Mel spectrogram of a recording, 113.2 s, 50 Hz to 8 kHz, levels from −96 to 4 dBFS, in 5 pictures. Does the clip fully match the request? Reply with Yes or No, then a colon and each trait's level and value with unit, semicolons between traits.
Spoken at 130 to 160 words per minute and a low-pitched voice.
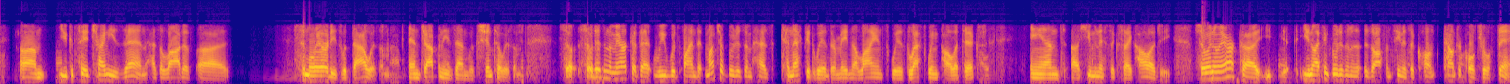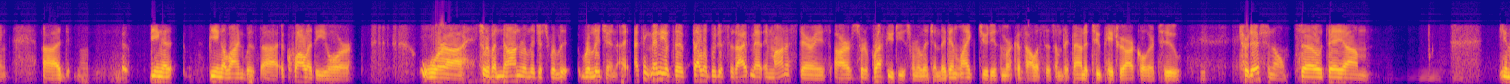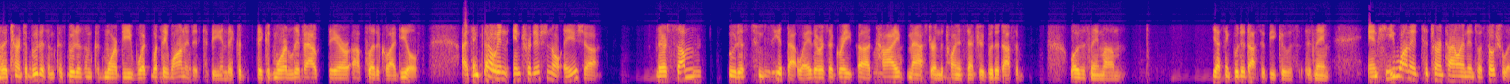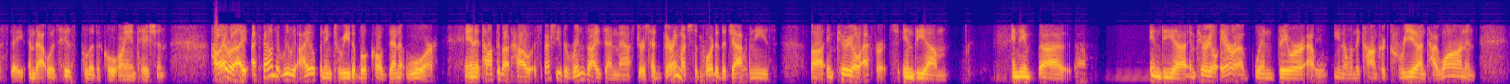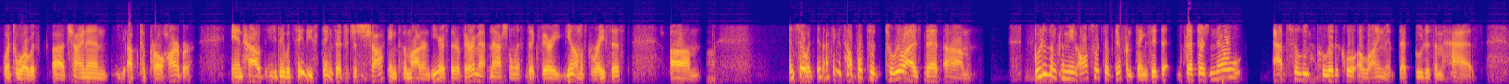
No: average, 175 wpm; low, 115 Hz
